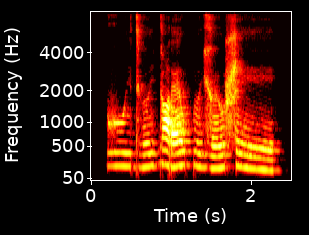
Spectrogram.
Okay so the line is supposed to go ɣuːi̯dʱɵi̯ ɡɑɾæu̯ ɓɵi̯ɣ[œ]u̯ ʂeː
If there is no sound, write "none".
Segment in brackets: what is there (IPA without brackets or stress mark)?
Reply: œ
